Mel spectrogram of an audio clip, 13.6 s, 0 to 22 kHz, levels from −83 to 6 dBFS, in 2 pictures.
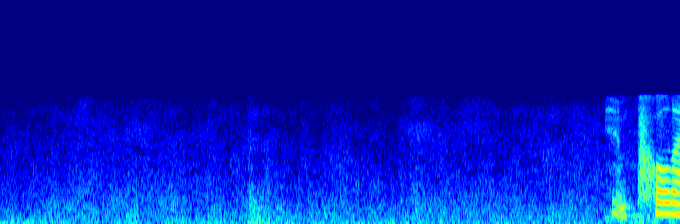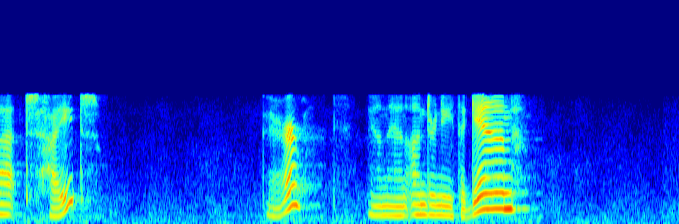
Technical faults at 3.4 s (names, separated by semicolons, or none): comfort noise in place of the background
